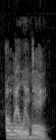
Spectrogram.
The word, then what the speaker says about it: OLED: OLED.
